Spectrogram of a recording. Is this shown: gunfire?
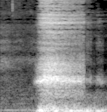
no

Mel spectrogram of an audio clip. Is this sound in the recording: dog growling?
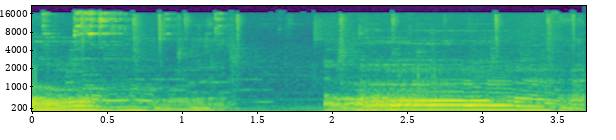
yes

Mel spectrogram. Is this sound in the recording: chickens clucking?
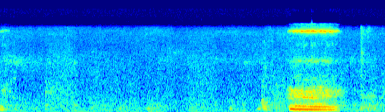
no

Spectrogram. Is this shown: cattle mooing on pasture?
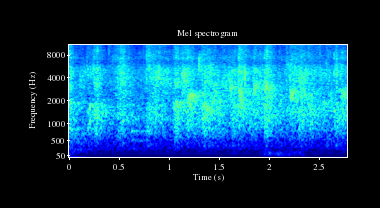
no

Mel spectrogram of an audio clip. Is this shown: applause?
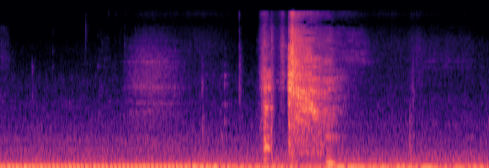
no

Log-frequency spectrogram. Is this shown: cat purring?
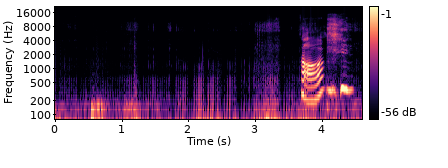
yes

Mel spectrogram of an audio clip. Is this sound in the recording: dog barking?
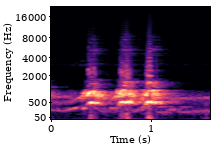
yes

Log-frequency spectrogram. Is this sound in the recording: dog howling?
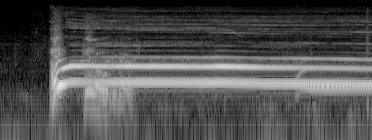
yes

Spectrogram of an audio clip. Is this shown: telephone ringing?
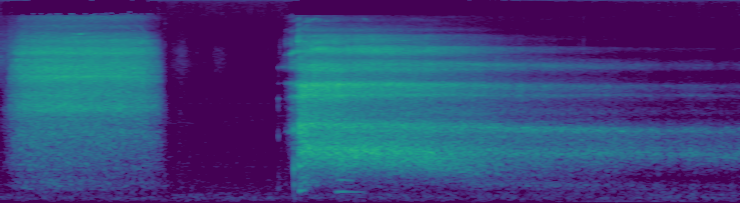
no

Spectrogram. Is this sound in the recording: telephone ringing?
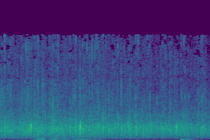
no

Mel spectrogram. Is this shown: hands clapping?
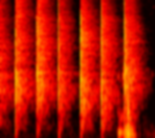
yes

